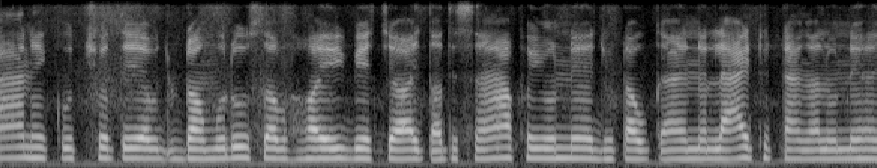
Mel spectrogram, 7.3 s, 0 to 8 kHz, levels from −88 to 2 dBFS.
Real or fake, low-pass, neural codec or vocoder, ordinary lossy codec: real; 7.2 kHz; none; Opus, 24 kbps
